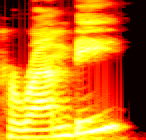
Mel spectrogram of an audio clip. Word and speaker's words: Harambee: MB and I don't know if I'm gonna pronounce this correctly Harambee yes which means let's pull together in Swahili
